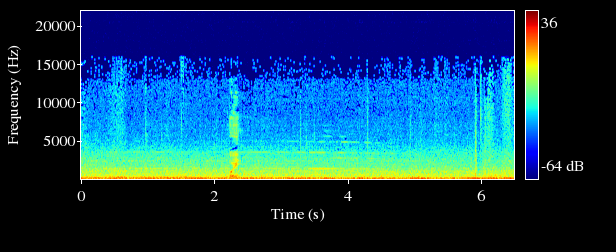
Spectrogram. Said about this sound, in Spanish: Perdonad, pero es que acabo de oír como una sirena y no sabía si era del coche o se oye de por ahí. Una cosa rarísima.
